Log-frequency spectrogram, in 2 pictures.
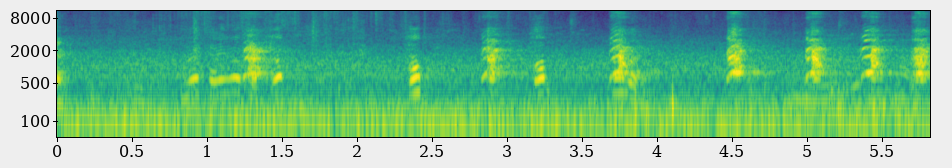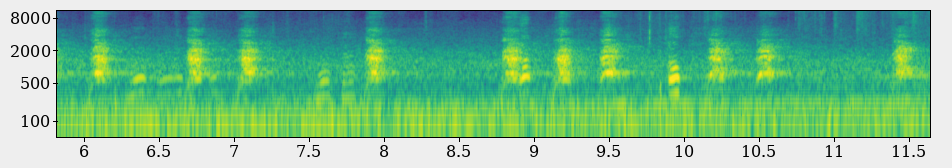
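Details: Limonka, a border collie, during an agility training run; rapid yipping barks repeated about twice a second throughout, over a steady low rumbling background.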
